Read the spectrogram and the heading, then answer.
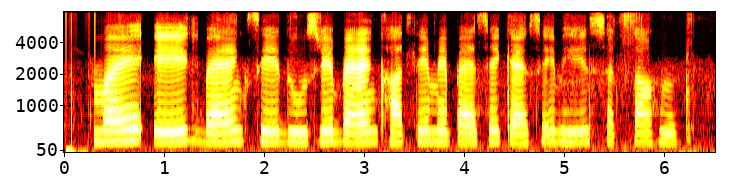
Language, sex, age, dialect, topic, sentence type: Hindi, female, 25-30, Awadhi Bundeli, banking, question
